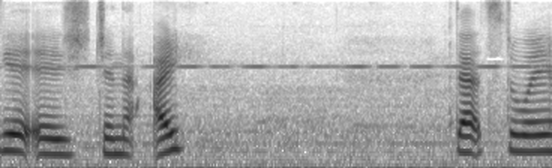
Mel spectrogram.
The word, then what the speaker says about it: ya'íí: Apache language, and the way how I'm saying it is jana'ai.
